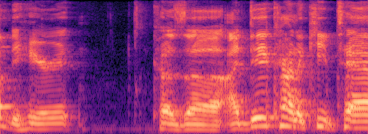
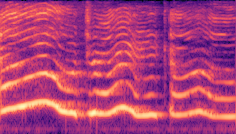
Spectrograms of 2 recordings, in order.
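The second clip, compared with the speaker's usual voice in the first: very high little schoolgirl scream, shrieking. Retelling how mom reacted to a christmas cd gift, imitating a schoolgirl scream. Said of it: "She screamed like a little schoolgirl".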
